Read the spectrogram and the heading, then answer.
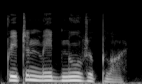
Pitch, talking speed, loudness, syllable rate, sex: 170 Hz, 170 wpm, -15 LUFS, 5.4 syllables/s, female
